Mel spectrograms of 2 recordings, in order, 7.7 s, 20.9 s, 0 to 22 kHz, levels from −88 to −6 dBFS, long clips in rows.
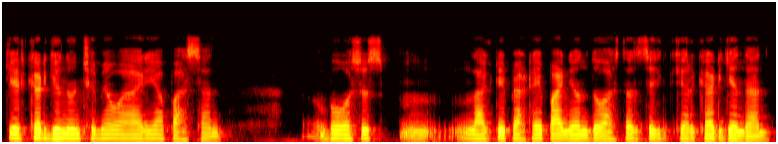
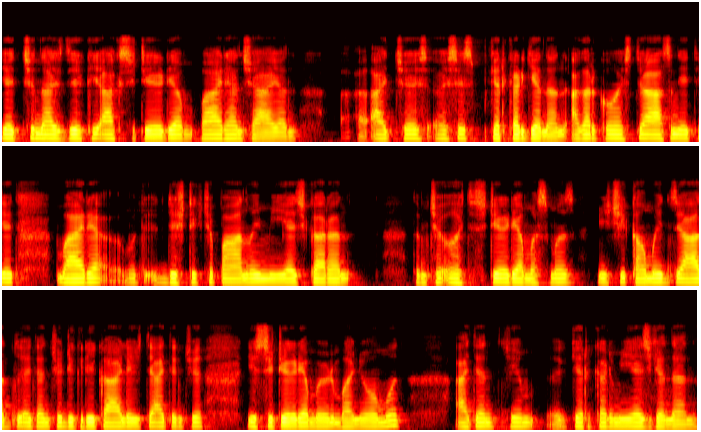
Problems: none marked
